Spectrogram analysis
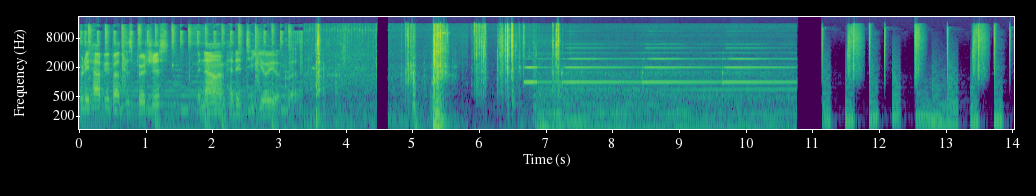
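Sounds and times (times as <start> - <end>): car door clunk: 3.4 - 4.2, 4.8 - 5.8
car engine starting and idling: 3.4 - 10.8.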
